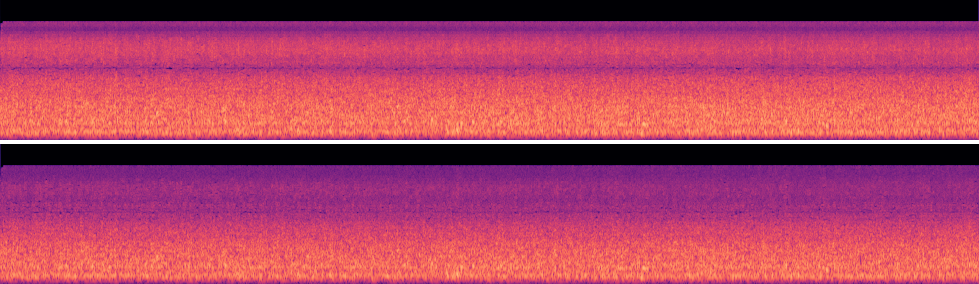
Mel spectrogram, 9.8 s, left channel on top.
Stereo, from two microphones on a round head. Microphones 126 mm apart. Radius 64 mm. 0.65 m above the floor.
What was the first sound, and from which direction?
Running water, 60° left (ahead or behind).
